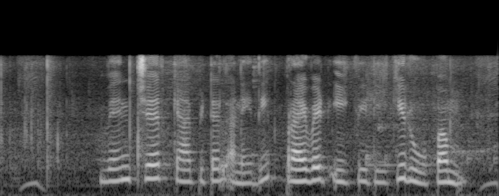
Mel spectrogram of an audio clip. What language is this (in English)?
Telugu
